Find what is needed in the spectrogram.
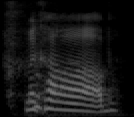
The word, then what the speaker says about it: macabre: Hank Harvey's macabre macro. They like that word, huh? Masterpiece. – Macabre. – Is that how you say it? Macabre. – Macabre.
